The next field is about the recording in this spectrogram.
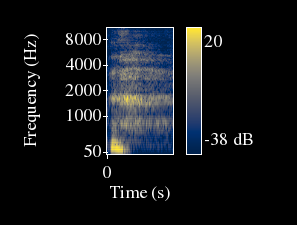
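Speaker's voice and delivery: heavy breathy sigh; audible sigh. Real, not acted. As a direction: let out one big sigh. Exasperated with the panting dog.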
